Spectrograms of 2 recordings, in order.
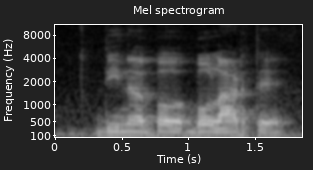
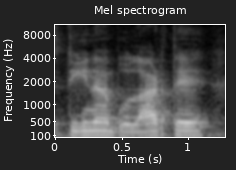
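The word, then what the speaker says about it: Dina Boluarte: I don't want to mispronounce it. Dina Bolarte. Yeah, you see 85% disapproval rating for Congress, and then here's Dina Bolarte.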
